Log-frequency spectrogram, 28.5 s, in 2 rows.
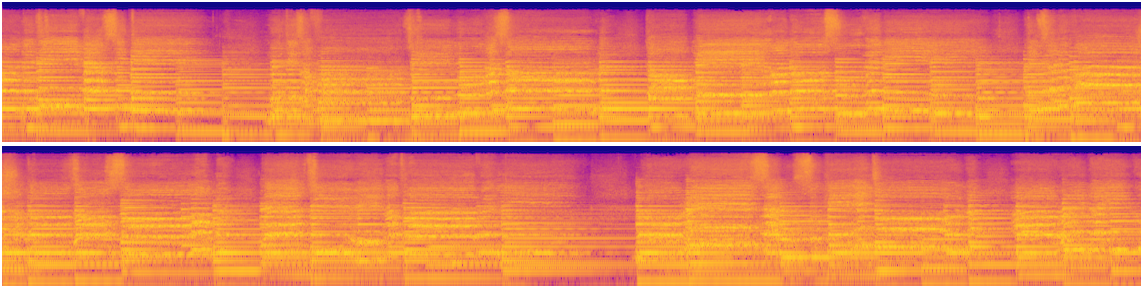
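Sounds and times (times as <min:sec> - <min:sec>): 
children's choir singing a hymn: 0:00.0 - 0:28.4.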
